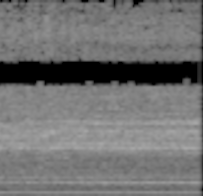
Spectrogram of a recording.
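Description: A vacuum running steadily: an even rushing drone with a constant hum through it.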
